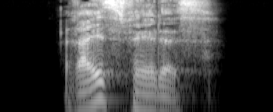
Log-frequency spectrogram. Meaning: genitive singular of Reisfeld
- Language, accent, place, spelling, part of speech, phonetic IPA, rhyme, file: German, Germany, Berlin, Reisfeldes, noun, [ˈʁaɪ̯sˌfɛldəs], -aɪ̯sfɛldəs, De-Reisfeldes.ogg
